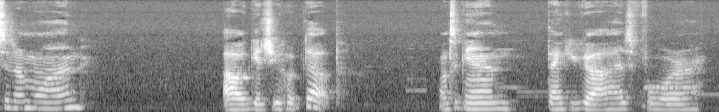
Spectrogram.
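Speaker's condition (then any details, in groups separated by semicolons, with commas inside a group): Cerebral palsy; from birth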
